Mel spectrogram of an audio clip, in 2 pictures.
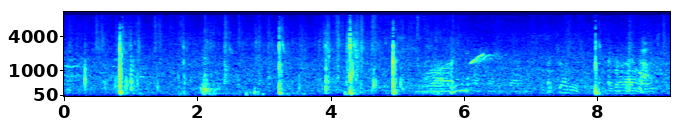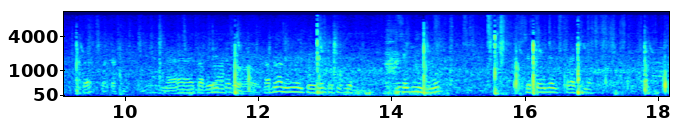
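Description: A ball thuds sharply as players kick and bounce it.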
